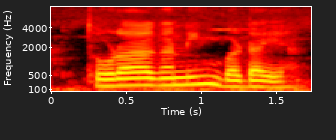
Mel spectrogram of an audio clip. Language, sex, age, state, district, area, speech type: Santali, female, 45-60, West Bengal, Paschim Bardhaman, rural, spontaneous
